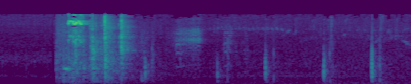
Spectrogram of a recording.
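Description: A sudden burst of rustling about half a second in, lasting about a second, followed by four or five light, sharp clicks roughly half a second apart.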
